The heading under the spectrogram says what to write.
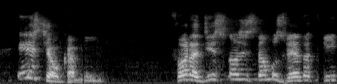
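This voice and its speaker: A man speaks with lively intonation. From Paraná, southern Brazil. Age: 70s. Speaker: politician. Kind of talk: live interview.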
